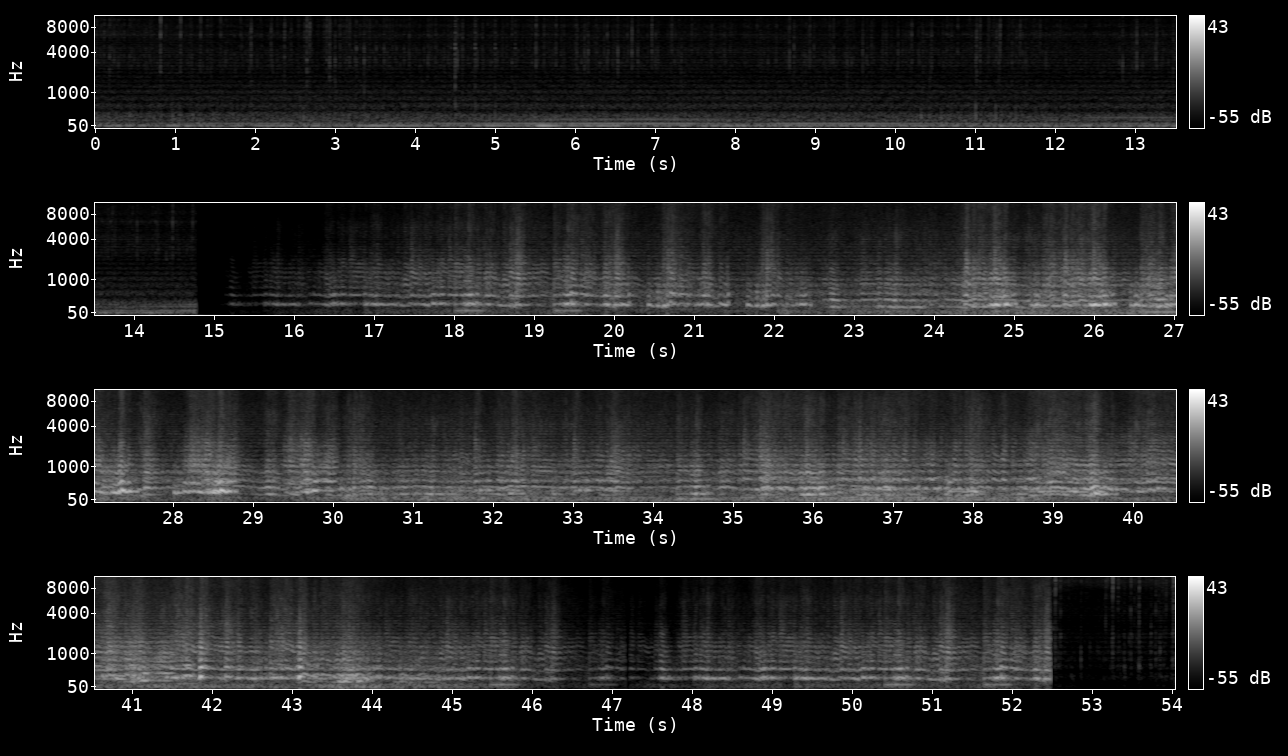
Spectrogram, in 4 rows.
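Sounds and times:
bumblebees buzzing: 15.7s - 47.0s.

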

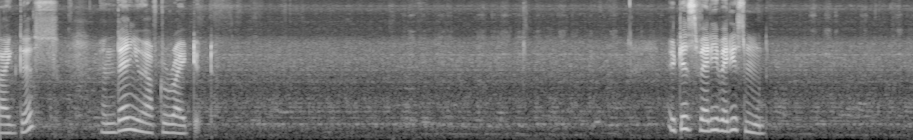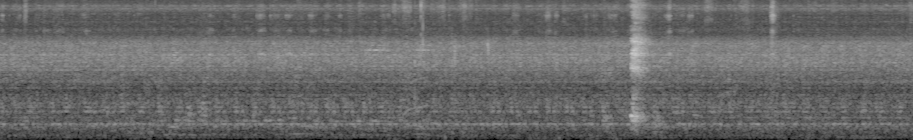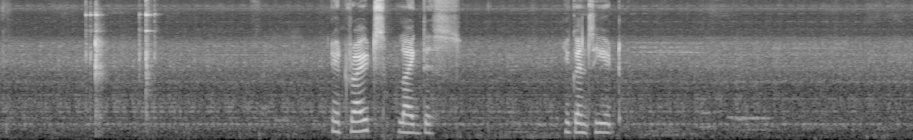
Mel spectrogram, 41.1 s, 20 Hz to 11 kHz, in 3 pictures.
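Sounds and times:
faint room hum and hiss: 0.0s - 41.0s
glass pen writing on paper: 5.8s - 9.4s, 12.1s - 15.2s, 16.4s - 20.3s, 21.2s - 24.2s.

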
